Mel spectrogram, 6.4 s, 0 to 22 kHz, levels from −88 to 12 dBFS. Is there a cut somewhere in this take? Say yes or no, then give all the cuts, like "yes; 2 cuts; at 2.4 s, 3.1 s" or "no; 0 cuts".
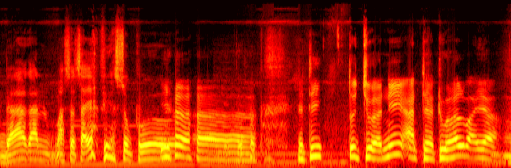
no; 0 cuts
